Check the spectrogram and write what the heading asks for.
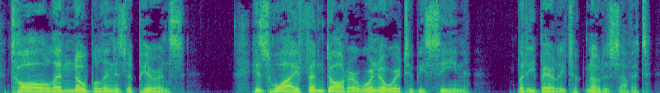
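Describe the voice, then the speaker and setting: A man narrating a fantasy novel in a steady, measured storytelling voice on a close studio mic. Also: low voice, dry recording. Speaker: audiobook narrator.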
